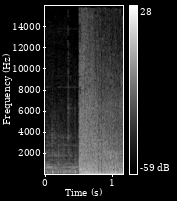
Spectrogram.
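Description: A grenade detonates in SCP Secret Laboratory, a sudden loud, broadband blast after half a second of quieter game ambience, its roar sustained to the end.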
